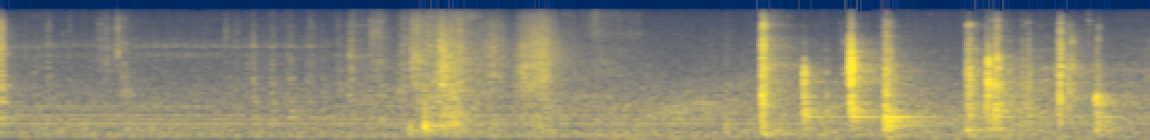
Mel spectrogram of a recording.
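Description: Faint handling noise of hands working a front wheel bearing hub and steering knuckle: a brief scrape about two and a half seconds in, then a run of sharp clicks and taps over the last couple of seconds, over a faint steady hum.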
